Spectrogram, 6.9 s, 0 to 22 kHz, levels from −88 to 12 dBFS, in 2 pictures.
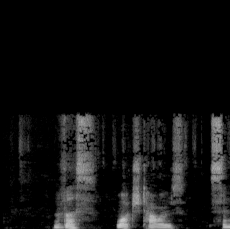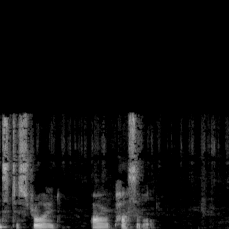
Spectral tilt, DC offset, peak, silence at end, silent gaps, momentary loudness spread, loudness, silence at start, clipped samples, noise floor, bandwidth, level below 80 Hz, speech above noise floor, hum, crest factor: -3.5 dB/octave; under 0.1%; 0 dBFS; 1.2 s; none; 16 LU; -20 LUFS; 0.8 s; under 0.1%; -71 dBFS; 11.5 kHz; -68 dBFS; 50 dB; none; 22 dB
